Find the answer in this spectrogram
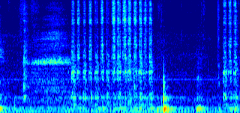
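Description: A handheld scratcher scraping the coating off a scratch-off lottery ticket in rapid short strokes, with one sharper knock about two and a half seconds in.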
